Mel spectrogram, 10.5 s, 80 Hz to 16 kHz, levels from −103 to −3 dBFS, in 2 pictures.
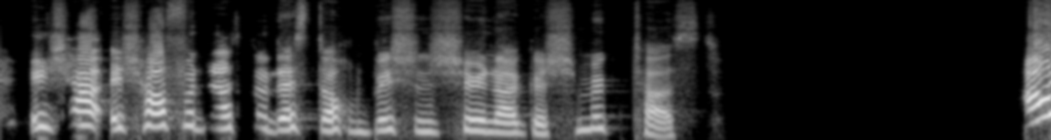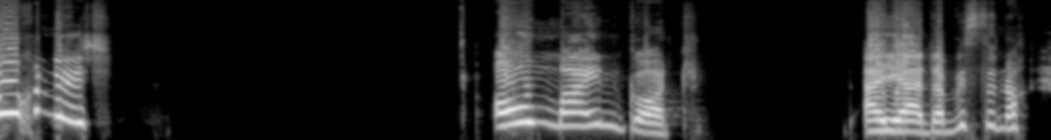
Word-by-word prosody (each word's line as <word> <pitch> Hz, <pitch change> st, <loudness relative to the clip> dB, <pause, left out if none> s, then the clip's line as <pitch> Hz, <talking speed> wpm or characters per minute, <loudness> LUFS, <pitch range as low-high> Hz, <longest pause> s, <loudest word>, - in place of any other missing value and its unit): Ich 345 Hz, +3 st, -5 dB
ha 385 Hz, -1 st, +4 dB
ich 295 Hz, +5 st, -5 dB
hoffe, 370 Hz, +1 st, +1 dB
dass 305 Hz, +1 st, -3 dB
du 315 Hz, -3 st, -11 dB
das 275 Hz, +3 st, -2 dB
doch 255 Hz, -, -4 dB
bisschen 265 Hz, -2 st, -9 dB
'n -, -, -15 dB
schöner 235 Hz, -3 st, -4 dB
geschmückt 275 Hz, +10 st, -12 dB
hast. 485 Hz, -, -9 dB, 1.5 s
Auch 360 Hz, +1 st, +8 dB, 0.2 s
nicht. 450 Hz, +2 st, -2 dB, 1.9 s
Oh 415 Hz, +5 st, +7 dB
mein 370 Hz, -1 st, 0 dB
Gott. 225 Hz, -7 st, -3 dB, 0.8 s
Ah 255 Hz, -, +4 dB
ja, 250 Hz, -1 st, +5 dB
da 235 Hz, -, 0 dB
bist 375 Hz, +11 st, -9 dB
du -, -, -5 dB
noch 320 Hz, -1 st, -4 dB
305 Hz, 135 wpm, -20 LUFS, 255-365 Hz, 1.9 s, Auch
